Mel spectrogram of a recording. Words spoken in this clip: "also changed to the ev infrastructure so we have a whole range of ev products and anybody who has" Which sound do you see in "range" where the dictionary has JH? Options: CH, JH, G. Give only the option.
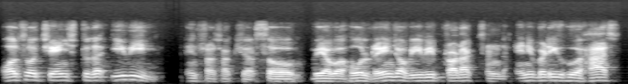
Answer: JH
